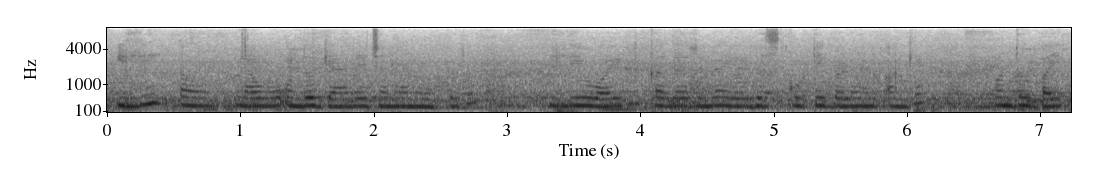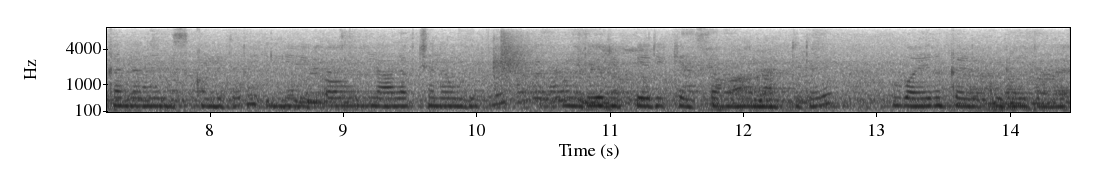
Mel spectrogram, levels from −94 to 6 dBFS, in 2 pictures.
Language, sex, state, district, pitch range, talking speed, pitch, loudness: Kannada, female, Karnataka, Raichur, 225-240 Hz, 130 wpm, 230 Hz, -16 LUFS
